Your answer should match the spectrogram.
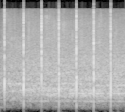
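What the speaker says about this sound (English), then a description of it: "Another round of applause for him" Slow, regular clapping at a Biafra gathering in Finland, about eight sharp claps evenly spaced over a low murmur of room noise, fairly close and distinct rather than a dense ovation.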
